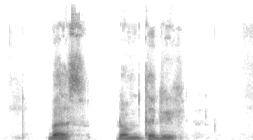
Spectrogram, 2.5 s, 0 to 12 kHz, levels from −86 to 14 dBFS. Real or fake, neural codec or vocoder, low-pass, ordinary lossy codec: real; none; 9.9 kHz; Opus, 24 kbps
